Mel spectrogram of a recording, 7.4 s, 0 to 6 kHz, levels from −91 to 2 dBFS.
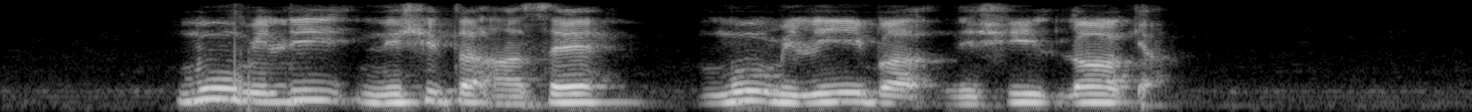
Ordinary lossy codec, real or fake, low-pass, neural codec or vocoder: AAC, 48 kbps; fake; 5.4 kHz; codec, 44.1 kHz, 7.8 kbps, DAC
